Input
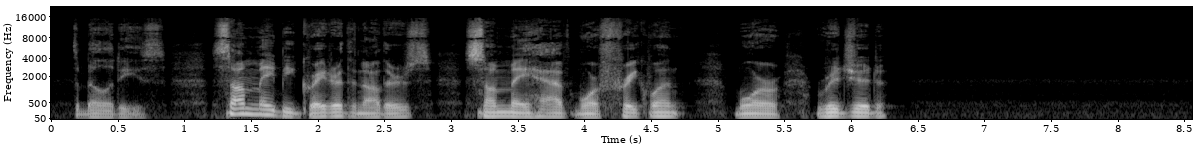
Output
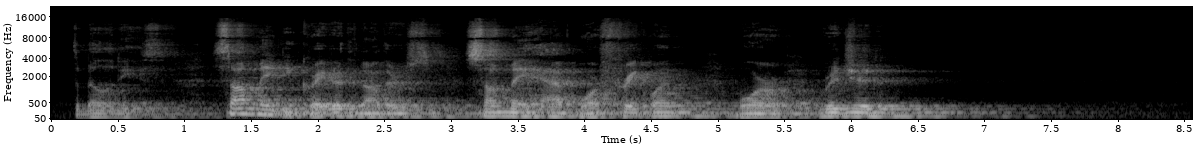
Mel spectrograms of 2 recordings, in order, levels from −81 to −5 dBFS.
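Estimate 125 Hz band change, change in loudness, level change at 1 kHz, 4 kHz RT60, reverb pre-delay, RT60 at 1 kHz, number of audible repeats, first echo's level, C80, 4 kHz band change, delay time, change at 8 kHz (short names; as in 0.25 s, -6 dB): -5.5 dB, -6.5 dB, -6.5 dB, 1.0 s, 4 ms, 1.6 s, 1, -10.5 dB, 5.5 dB, -7.0 dB, 0.116 s, -7.5 dB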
